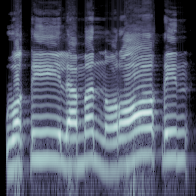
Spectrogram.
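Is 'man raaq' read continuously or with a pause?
continuous. It runs on without a pause. The speaker calls it wrong. "इस तरह से भी नहीं पढ़ेंगे"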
